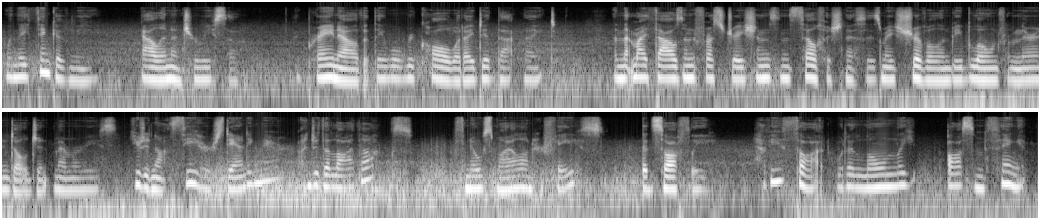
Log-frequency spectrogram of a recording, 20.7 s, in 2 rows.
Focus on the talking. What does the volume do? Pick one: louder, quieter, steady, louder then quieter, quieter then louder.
steady.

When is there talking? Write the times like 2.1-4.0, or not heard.
0.1-20.6.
